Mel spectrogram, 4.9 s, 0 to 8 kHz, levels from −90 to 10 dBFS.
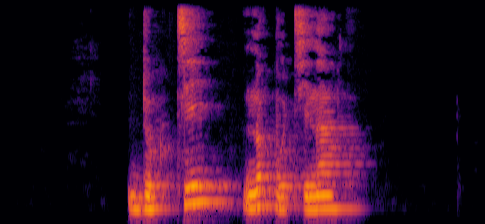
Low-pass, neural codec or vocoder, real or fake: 7.2 kHz; none; real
